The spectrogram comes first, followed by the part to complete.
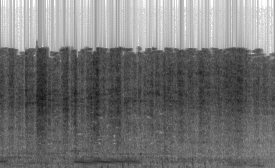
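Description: A man's voice calling out briefly about half a second in, over a steady rushing background noise.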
